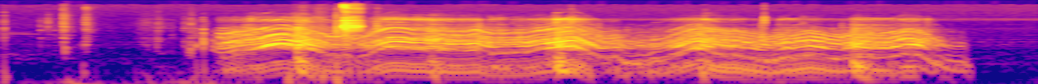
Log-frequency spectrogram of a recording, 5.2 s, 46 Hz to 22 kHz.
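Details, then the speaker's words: 1980s Sanyo M-G12 personal cassette stereo before belt replacement: playback warbles and drags in pitch, then dies after about five seconds, and it barely fast-forwards or rewinds. Worn, slipping drive belt. "oh did you hear that it was making very yeah that's just slipping let me see if I can let me see if I can get that in closer for you so yeah it's not it's barely fast forwarding or rewinding"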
